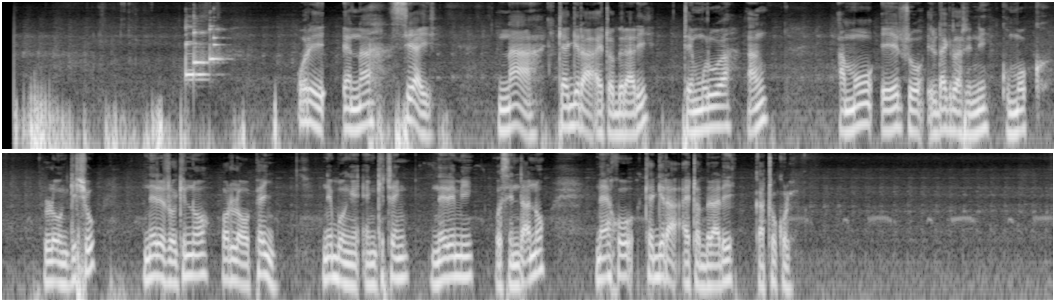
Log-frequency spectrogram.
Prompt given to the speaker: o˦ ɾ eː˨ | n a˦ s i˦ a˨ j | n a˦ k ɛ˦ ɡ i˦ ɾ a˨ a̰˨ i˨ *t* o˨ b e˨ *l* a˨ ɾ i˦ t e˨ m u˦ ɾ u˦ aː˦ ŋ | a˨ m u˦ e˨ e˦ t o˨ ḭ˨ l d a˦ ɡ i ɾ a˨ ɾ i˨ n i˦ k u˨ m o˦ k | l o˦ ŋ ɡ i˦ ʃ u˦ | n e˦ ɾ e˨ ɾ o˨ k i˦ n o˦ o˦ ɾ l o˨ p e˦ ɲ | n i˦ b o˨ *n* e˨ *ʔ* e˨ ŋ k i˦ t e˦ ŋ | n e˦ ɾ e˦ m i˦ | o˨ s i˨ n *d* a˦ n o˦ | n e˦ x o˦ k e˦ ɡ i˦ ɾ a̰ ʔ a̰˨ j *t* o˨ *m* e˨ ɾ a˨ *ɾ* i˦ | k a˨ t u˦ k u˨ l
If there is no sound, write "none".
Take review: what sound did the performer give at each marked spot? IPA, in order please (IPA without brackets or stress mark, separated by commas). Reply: t, ɾ, ŋ, ʔ, d, t, b, ɾ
